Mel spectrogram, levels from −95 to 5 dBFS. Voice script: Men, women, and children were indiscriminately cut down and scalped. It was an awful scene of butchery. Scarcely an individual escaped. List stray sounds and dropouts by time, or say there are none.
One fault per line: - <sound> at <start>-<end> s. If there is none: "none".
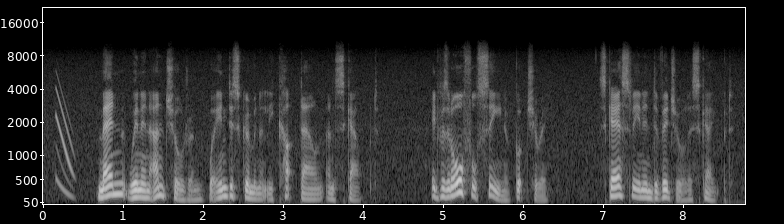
- chirp at 0.2-0.4 s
